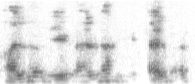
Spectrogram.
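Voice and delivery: soft, hushed mock tenderness; a mocking, softly spoken I love you to God; mock sweet denial. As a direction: coo it like a hollow reassurance. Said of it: "and they go".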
